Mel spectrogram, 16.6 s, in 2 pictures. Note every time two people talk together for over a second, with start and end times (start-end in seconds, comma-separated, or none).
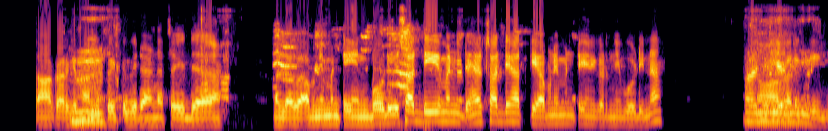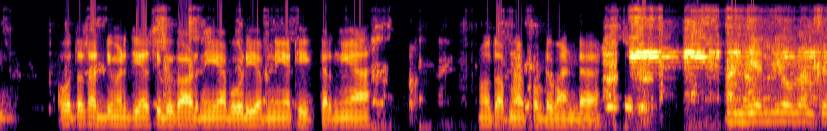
none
